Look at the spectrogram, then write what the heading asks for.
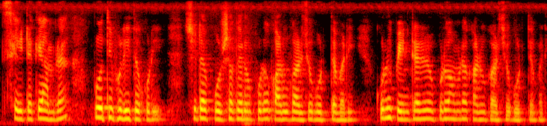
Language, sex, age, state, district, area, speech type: Bengali, female, 60+, West Bengal, Purba Bardhaman, urban, spontaneous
